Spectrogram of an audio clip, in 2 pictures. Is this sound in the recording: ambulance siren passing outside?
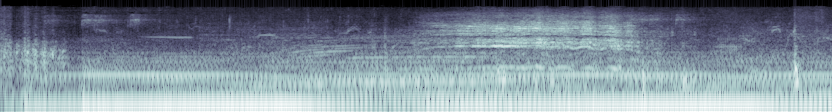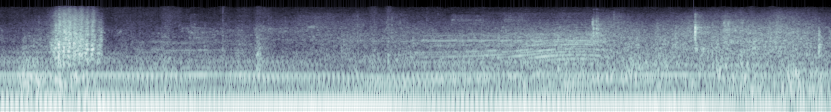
no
